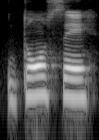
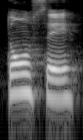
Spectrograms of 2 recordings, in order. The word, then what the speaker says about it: danser: There are exceptions to that rule, and the R is not pronounced in words that end in ER. This list of words are mostly verbs like danser, to dance, danser, chanter, chanter. The ER has an A sound like AY, danser, chanter.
